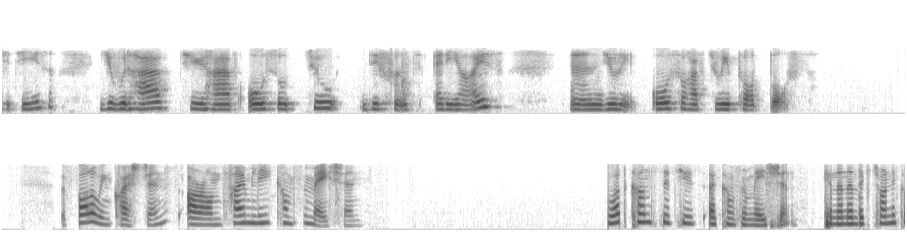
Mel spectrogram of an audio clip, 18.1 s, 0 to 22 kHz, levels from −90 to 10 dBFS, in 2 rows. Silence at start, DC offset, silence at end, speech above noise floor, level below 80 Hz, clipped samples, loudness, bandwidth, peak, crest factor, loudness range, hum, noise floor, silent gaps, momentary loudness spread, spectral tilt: 0 s; under 0.1%; 0 s; 47 dB; -76 dBFS; under 0.1%; -30 LUFS; 4.2 kHz; -12 dBFS; 20 dB; 6 LU; none; -77 dBFS; none; 10 LU; -3.5 dB/octave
